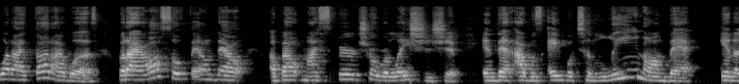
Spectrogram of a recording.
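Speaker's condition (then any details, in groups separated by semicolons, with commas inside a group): No condition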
